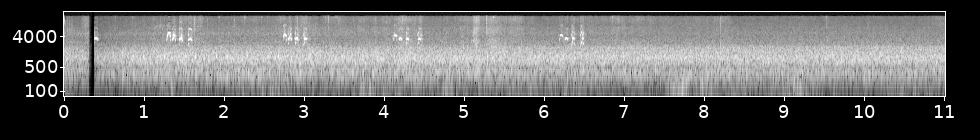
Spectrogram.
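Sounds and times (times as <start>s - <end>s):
river rushing: 0.0s - 11.0s
bird high piping notes: 1.2s - 1.7s, 2.7s - 3.2s, 4.1s - 4.6s, 6.2s - 6.6s.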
